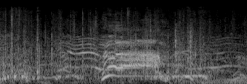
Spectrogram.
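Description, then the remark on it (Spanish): Doves cooing, several soft, rolling coos overlapping one another in a steady stream, with one call swelling louder midway before the flock settles back to a low murmur. “A los que vendían palomas les dijo: ¡Quiten esto de aquí!”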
